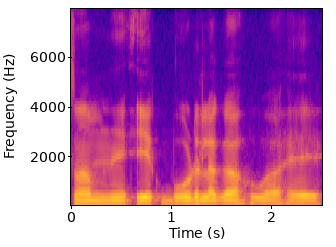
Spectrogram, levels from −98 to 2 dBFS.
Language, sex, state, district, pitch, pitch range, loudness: Hindi, male, Jharkhand, Ranchi, 125 Hz, 120-125 Hz, -15 LUFS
